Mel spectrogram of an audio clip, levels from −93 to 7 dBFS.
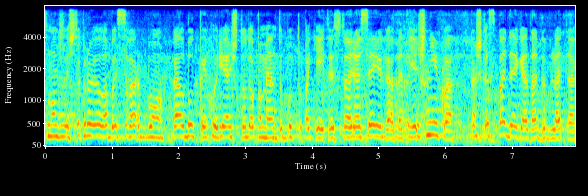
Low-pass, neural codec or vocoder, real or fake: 7.2 kHz; codec, 16 kHz, 4 kbps, FunCodec, trained on LibriTTS, 50 frames a second; fake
